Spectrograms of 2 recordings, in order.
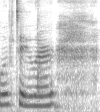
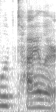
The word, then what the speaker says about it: Liv Tyler: Can't really explain why, I just love Liv Taylor. And, Okay. what's it called? Or Tyler, I think I just pronounced it wrong. It's Liv Tyler, I think.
